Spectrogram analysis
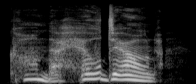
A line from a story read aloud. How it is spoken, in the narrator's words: I growled at myself, my voice gruff with my wolf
